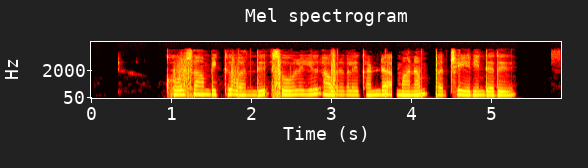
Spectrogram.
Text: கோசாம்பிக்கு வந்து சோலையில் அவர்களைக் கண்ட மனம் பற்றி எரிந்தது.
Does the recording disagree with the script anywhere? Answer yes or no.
no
